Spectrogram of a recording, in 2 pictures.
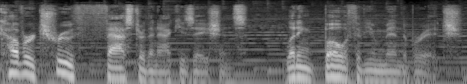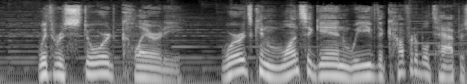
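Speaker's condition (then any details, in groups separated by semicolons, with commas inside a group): No condition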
